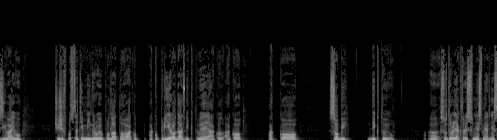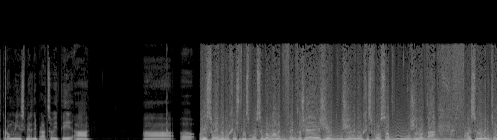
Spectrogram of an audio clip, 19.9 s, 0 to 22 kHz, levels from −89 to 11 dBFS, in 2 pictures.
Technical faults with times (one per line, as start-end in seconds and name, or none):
3.68 electrical switching spike
10.05 electrical switching spike
13.28 electrical switching spike
13.94-19.90 stuck bit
